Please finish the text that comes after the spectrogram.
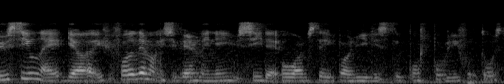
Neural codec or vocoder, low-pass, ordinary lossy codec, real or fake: codec, 24 kHz, 0.9 kbps, WavTokenizer, medium speech release version 2; 7.2 kHz; none; fake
